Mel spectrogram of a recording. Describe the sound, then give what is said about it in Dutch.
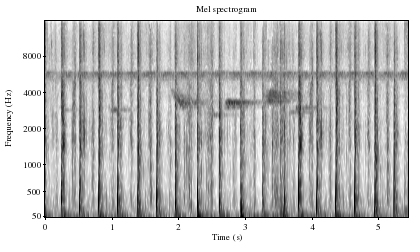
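Steady footsteps of a person on a long walking tour, moving at a brisk, even pace of about three crisp steps per second, with a faint high whine running underneath and no talking. “Wel ik gisteren zo omgedraaid hebben, loop ik nu gewoon verder.”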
